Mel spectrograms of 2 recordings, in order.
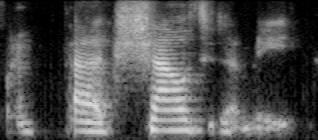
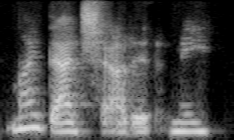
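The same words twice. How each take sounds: First: It is said with strong emotional energy. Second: It is said flatly, without emotional energy. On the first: The memory still holds emotional charge. "I'm putting energy into the words" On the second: The memory no longer holds emotional charge. "There's no more charge left in the words"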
